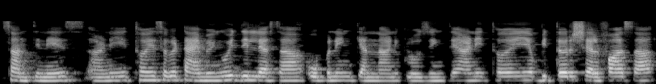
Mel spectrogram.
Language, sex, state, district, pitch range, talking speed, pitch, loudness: Konkani, female, Goa, North and South Goa, 175-190 Hz, 155 wpm, 180 Hz, -16 LUFS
